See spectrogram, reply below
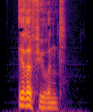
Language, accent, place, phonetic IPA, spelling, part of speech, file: German, Germany, Berlin, [ˈɪʁəˌfyːʁənt], irreführend, adjective / verb, De-irreführend.ogg
- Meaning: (verb) present participle of irreführen; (adjective) misleading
